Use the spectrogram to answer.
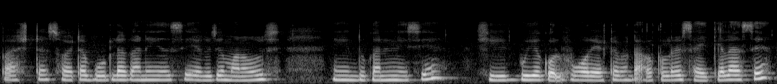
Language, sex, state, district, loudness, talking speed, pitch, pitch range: Bengali, female, Assam, Hailakandi, -17 LUFS, 155 wpm, 205 Hz, 200-215 Hz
